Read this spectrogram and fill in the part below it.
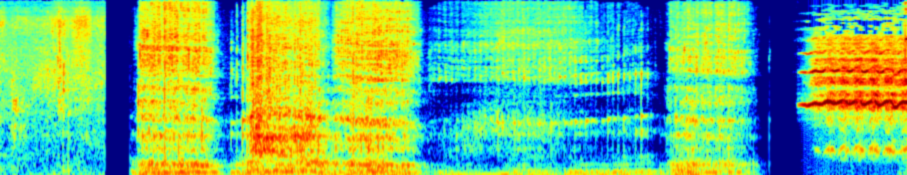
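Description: A tiger roars loudly.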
